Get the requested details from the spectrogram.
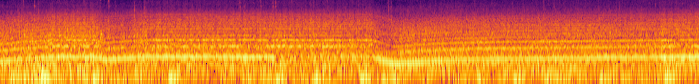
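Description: Tyres rumble over a rough gravel road.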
